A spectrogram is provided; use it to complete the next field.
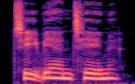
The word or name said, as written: tv-antenne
